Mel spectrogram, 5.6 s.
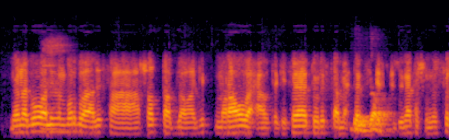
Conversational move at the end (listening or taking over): listening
